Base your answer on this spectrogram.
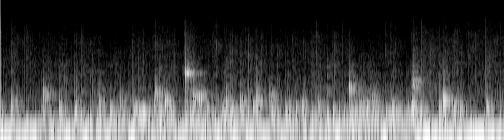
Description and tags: THe DIg
deathcore, e, fuzzy, glitchbreak, h, k, l, love, o, pink, processed, small, t, thumb, y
